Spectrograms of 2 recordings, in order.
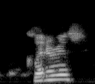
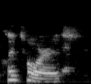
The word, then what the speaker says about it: clitoris: clitoris, not clitoris. It doesn't rhyme with the sorus. It rhymes with almost like icorus clitoris and um menstruation.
